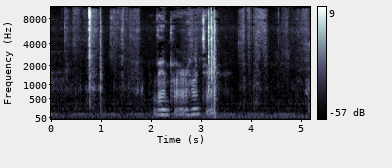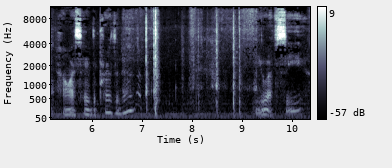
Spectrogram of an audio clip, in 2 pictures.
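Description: Plastic cases clack and rattle as they are handled.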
